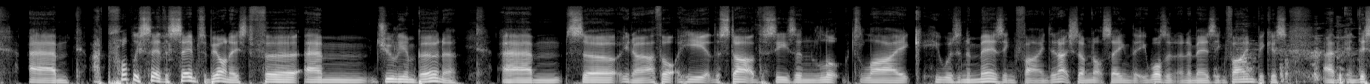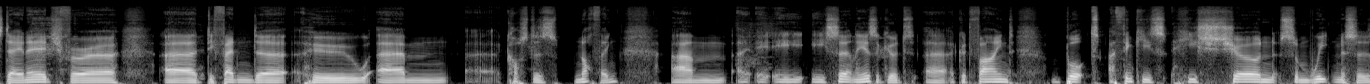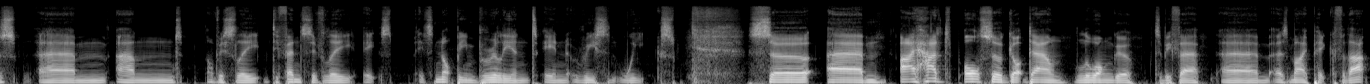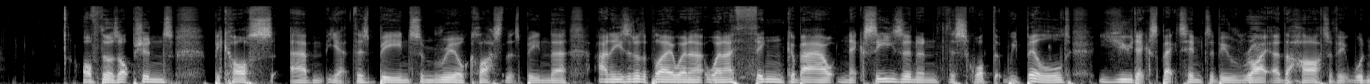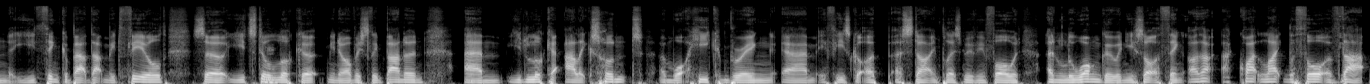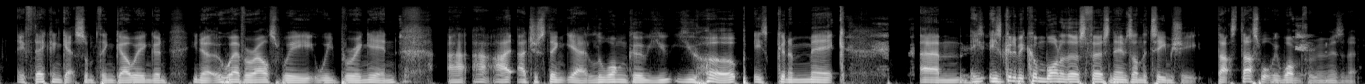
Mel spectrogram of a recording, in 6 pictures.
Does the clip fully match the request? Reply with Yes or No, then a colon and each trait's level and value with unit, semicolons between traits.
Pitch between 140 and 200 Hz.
No: low, 100 Hz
